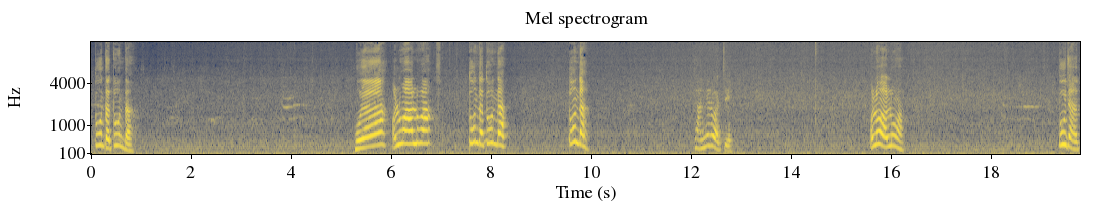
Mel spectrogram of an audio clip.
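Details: Momo, a yard cat in Laos, fighting to defend territory during the rainy season: loud drawn-out wavering yowls in bursts, quavering up and down, separated by pauses, with a low background rumble.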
